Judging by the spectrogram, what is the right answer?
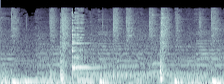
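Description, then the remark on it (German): Glasses of Lumière Écrée champagne from the Jean Velu estate clink together a few times in Saint-Léger-sur-Dun, sharp bright taps with one clink ringing out in a short, clear tone, over a steady low rumble with no talking. “Und den haben wir jetzt gerade aufgemacht, den Lumière Écrée, Licht und Kreide. Den trinken wir jetzt”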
